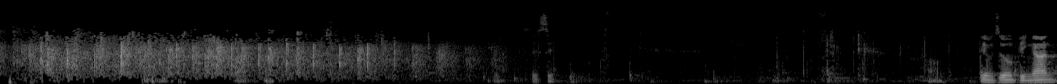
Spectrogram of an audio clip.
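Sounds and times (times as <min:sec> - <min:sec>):
crowd applause welcoming a speaker: 0:00.0 - 0:05.2
speech: 0:05.3 - 0:05.8, 0:09.8 - 0:10.5.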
